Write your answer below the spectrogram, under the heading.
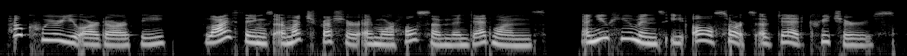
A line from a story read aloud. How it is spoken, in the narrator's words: returned the hen, in a puzzled tone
